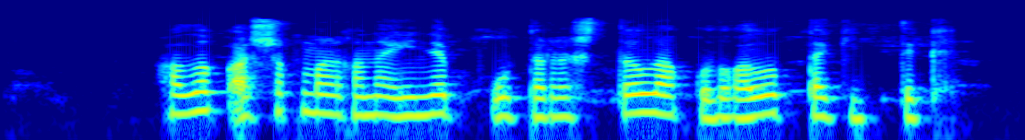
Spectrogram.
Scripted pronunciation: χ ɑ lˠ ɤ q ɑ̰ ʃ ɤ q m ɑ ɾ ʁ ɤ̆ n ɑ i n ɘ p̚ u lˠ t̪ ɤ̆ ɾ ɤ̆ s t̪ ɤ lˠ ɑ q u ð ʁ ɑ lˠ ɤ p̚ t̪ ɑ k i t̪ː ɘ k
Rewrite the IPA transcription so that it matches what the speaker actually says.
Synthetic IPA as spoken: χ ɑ lˠ ɤ q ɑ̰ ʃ ɤ q m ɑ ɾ ʁ ɤ̆ n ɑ i n ɘ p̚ u lˠ t̪ ɤ̆ ɾ ɤ̆ ʃ t̪ ɤ lˠ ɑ q u ð ʁ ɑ lˠ ɤ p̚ t̪ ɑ k i t̪ː ɘ k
